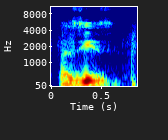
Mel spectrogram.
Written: פזיז

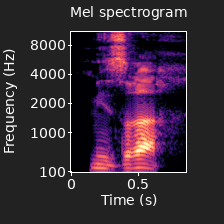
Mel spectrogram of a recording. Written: מזרח

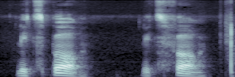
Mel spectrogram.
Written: לצפור

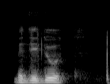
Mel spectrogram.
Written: בדידות

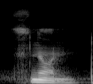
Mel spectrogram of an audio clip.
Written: צנון

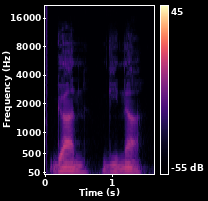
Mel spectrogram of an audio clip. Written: gan

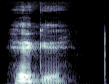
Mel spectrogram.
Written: הגה

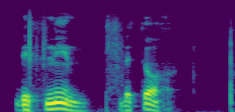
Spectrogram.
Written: בִּפְנִים

